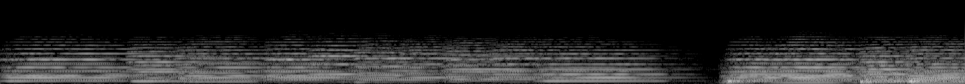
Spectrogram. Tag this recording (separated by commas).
Music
